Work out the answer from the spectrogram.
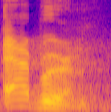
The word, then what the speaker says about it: Abraham: Abraham. Hey, Jim, how are you? Oh, good. Sorry if I mispronounced your name.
